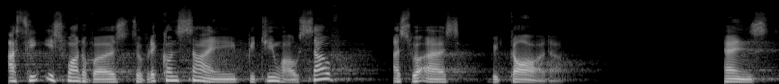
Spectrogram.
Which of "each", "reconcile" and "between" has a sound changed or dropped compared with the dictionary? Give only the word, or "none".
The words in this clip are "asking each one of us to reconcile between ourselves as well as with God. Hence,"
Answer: each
